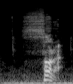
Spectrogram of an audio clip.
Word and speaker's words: Sora: So Sora, Sora, roll the R, people.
